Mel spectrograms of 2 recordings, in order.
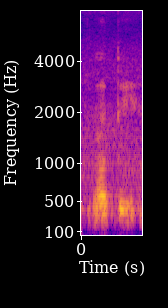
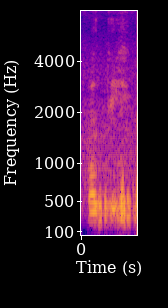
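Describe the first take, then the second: Both takes have the same delivery.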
